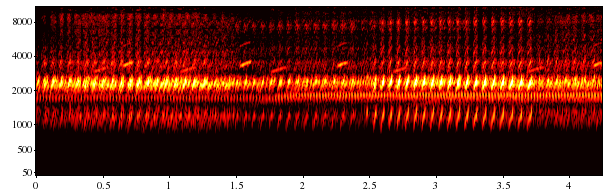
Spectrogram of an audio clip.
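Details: A chorus of frogs calling together: dense, rapidly pulsed trills overlap in a steady high drone. A louder, sharply beating trill swells in the second half, about four pulses per second.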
